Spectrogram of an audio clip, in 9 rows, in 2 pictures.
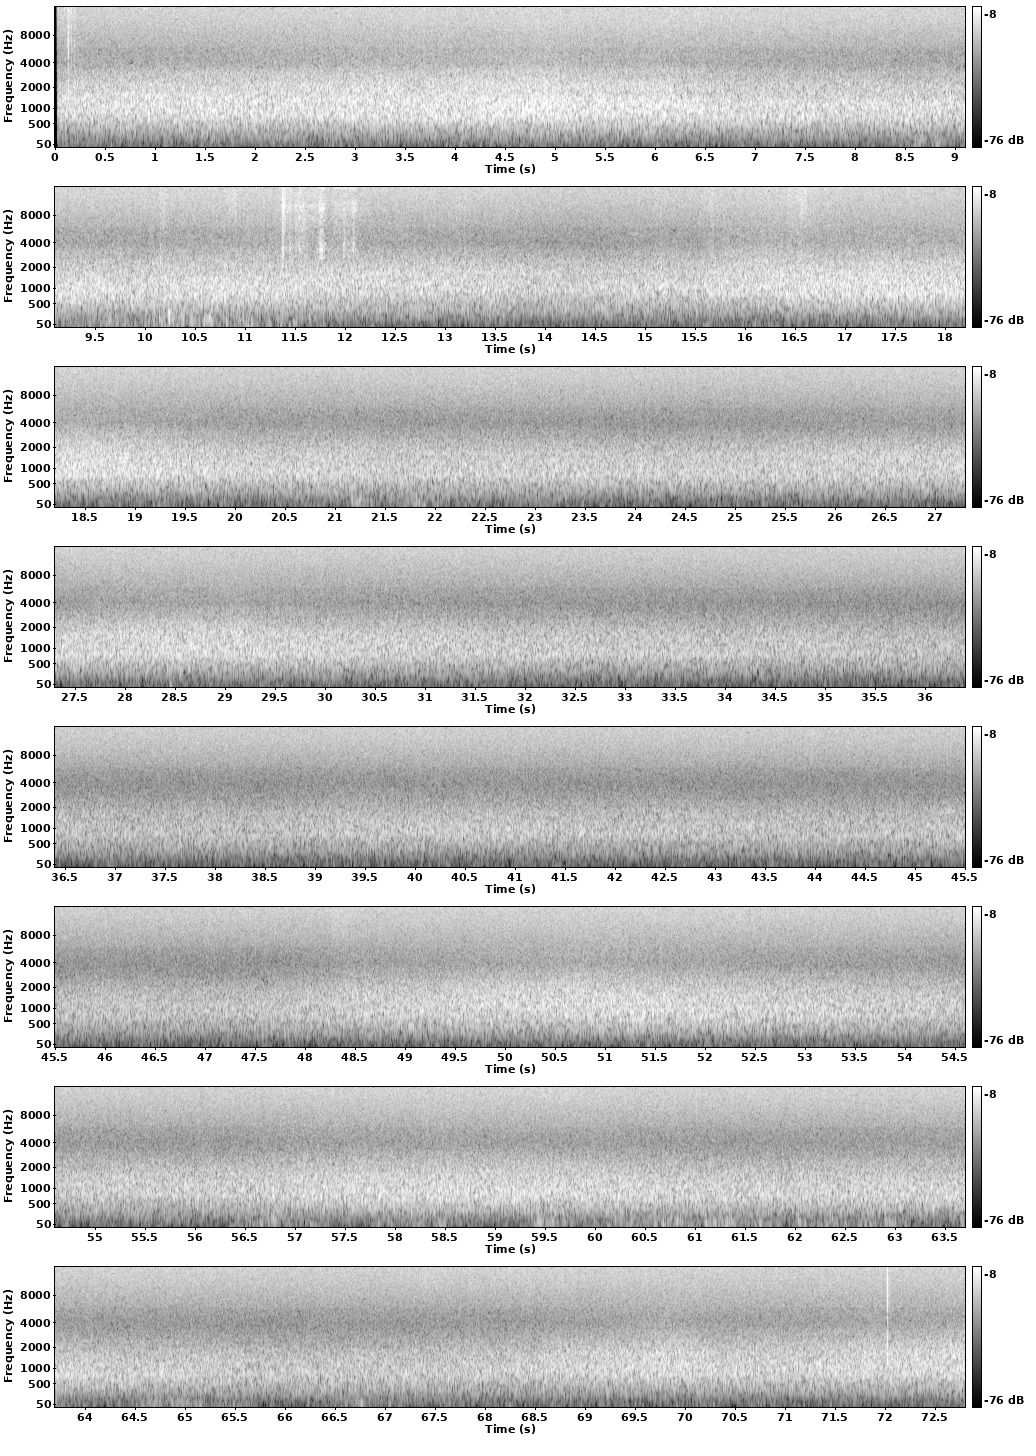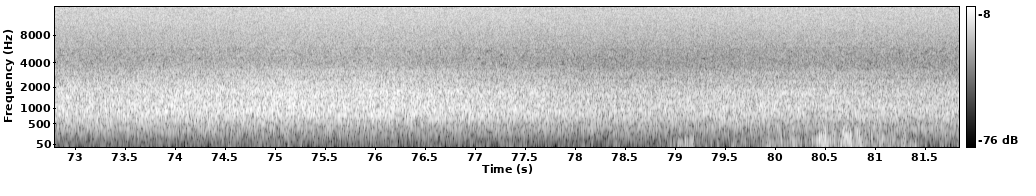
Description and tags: Wind Rustling Trees
A 1 min. 20 sec. Some blowing on the microphone is present but just enough so that it adds to the effect. It is a loop-friendly clip. Recorded with a black Sony IC voice recorder on a winter night.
